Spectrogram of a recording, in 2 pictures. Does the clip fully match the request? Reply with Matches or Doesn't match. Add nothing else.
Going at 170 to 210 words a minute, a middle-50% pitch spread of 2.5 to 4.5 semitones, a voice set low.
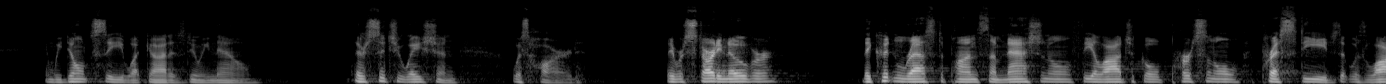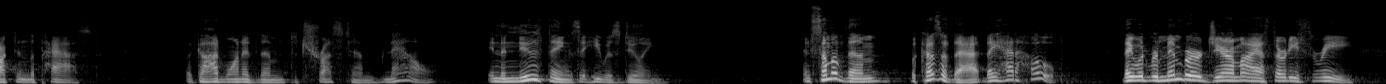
Doesn't match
